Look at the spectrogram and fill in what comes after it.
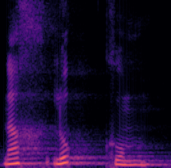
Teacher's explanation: Jadi kita langsung membunyikan seperti kaf tasydid biasa aja. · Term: idgham mutaqaribain yang kamil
